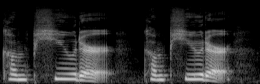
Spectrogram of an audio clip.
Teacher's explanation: Notice that the T changes to a D sound in American English.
